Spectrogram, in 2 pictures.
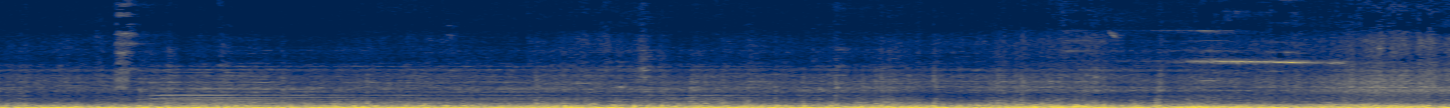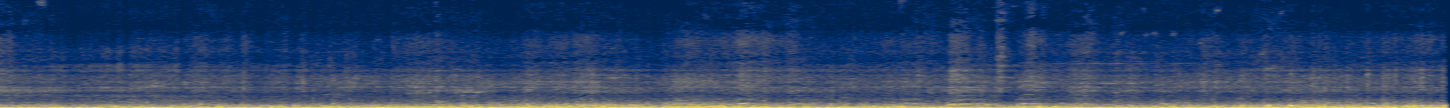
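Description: A long Norfolk Southern freight train rolling past close by at speed, a steady loud rumble of steel wheels on rail from its string of hoppers, tank cars and boxcars. A brief high wheel squeal comes about twelve seconds in.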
